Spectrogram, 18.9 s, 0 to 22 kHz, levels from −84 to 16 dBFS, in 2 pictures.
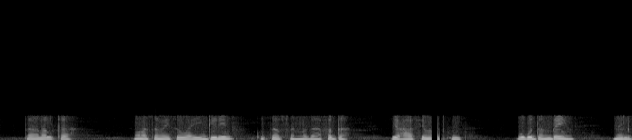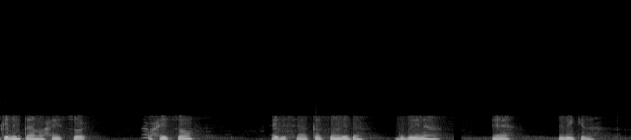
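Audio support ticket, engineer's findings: Packet loss filled with silence, 6.46 to 6.62 s: speech drops out in several hard-edged gaps over about 160 ms, around 140 ms missing in total, longest hole 100 ms. Gaps fit 20 ms packets, so it's the network path.

Packet loss filled with silence again at 16.28 to 16.40 s: one 120 ms hole, same hard edges. The G.711 phone-band sound around both holes is just the codec doing its normal job.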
